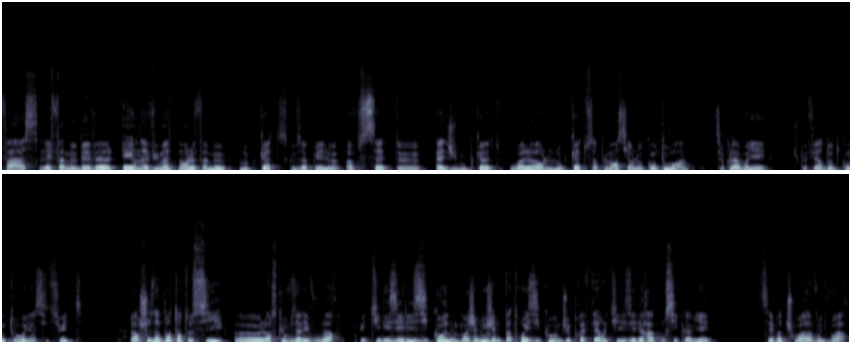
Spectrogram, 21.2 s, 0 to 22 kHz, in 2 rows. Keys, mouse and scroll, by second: 5.7-8.7 drag, 8.3 Escape, 8.7-10.1 middle drag, 10.1-12.0 scroll, 12.0 Escape, 16.1-18.2 drag.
